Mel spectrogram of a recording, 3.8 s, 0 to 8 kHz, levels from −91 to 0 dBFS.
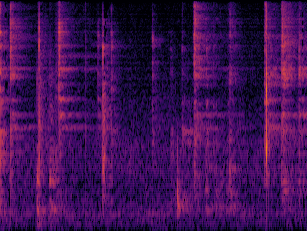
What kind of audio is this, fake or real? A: fake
